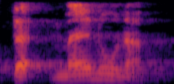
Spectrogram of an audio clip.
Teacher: فصار عندي هنا في النطق توالى ثلاثة أحرف غنة متحركة، ما نو نا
